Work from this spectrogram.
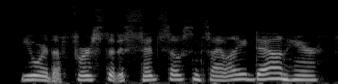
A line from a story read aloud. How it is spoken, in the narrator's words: sighed the man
